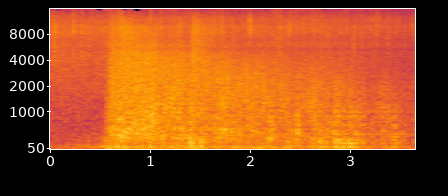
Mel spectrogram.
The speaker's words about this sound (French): Le tonnerre grondait très fort et des éclairs traversaient le ciel.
